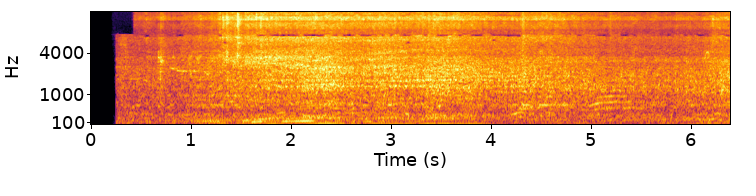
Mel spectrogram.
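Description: A car engine's low hum under general street noise, fading out about four seconds in, with people talking faintly in the background.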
